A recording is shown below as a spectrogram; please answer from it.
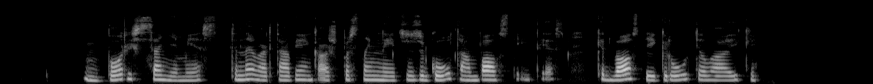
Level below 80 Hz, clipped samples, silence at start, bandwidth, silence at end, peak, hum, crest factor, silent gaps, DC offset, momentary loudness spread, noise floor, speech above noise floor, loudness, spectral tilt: -78 dBFS; under 0.1%; 0.85 s; 11 kHz; 1.2 s; -4 dBFS; none; 20 dB; none; under 0.1%; 15 LU; -79 dBFS; 55 dB; -25 LUFS; -6 dB/octave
